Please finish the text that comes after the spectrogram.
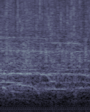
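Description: Studio audience applauding on The Price is Right during the Let 'em Roll game, a brief burst of steady, dense clapping that holds at an even loudness throughout.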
